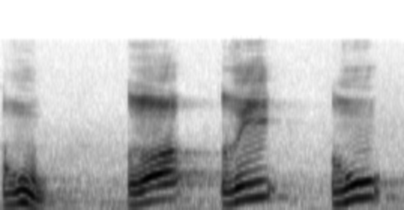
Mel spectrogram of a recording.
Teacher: Perhatikan posisi mulut kita ketika mengucapkan dalam keadaan fathah, tidak dimonyongkan wo, tapi terbuka gha, ri, ru. Ketika dhammah baru bibir kita dimonyongkan sehingga keluar vokal u dengan sempurna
